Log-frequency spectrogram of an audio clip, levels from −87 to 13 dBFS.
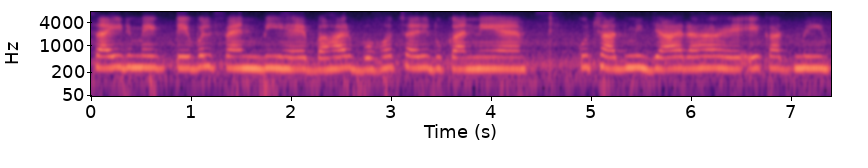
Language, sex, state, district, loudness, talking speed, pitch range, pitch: Hindi, female, Rajasthan, Bikaner, -17 LUFS, 160 wpm, 250-265 Hz, 255 Hz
